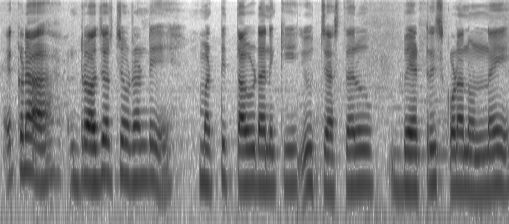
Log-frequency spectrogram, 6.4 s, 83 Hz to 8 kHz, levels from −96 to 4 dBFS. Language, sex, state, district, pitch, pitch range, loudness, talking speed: Telugu, female, Andhra Pradesh, Srikakulam, 190 Hz, 180-205 Hz, -18 LUFS, 105 wpm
